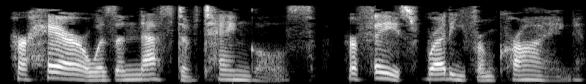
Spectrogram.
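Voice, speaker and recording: A woman narrating a romance audiobook in an expressive, measured storytelling manner. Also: sits low, husky, no room sound, lo-fi sound. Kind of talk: scripted romance fiction narration.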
